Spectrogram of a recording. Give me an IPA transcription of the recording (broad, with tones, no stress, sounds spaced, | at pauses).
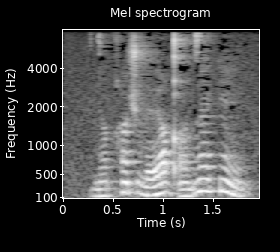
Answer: d ẽ˩ qʰ ĩ˧ ʃ v ɛː˩˥ qʼ ɛ̃˩ d l ɛ̃˥ k ẽ˥˩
